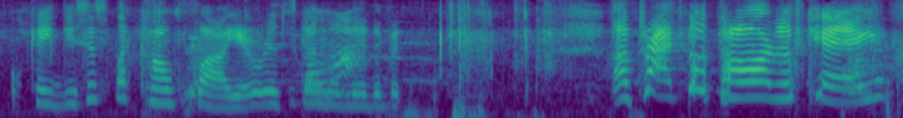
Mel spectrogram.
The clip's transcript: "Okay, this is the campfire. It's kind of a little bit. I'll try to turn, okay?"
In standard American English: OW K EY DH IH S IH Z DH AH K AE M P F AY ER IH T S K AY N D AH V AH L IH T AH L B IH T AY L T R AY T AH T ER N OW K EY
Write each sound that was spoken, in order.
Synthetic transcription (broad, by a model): OW K EY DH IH S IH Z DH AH K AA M F AY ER IH T S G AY N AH AH L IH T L B IH T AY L T R AY T AH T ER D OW K EY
